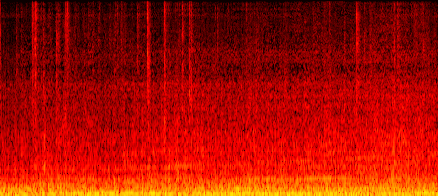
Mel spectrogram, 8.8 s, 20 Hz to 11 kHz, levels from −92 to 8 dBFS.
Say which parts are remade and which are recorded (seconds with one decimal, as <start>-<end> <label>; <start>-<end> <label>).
0.0-6.0 remade; 6.0-7.5 recorded; 7.5-8.8 remade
